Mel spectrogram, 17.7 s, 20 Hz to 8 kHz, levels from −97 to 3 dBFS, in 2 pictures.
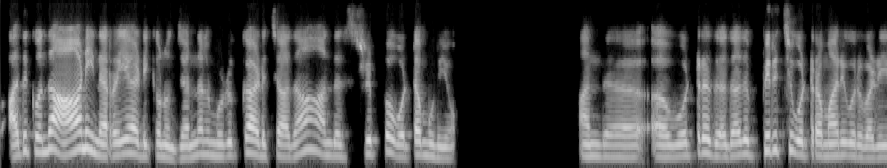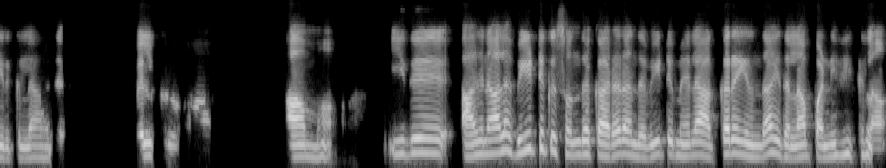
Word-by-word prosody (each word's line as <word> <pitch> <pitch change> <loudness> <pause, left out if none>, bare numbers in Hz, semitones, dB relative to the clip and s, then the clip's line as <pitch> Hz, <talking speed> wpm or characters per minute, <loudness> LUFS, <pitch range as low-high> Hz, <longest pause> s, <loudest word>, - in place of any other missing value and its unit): அதுக்கு 235 -2 0
வந்து 265 +4 +6 0.2
ஆணி 270 0 +7
நெறையா 180 +5 +3
அடிக்கணும். 165 -4 -2
ஜன்னல் 185 +4 -2
முழுக்க 180 +4 -4
அடிச்சா 170 -1 -1
தான் 260 +4 +1
அந்த 180 -1 -4 0.2
ஸ்ட்ரிப்ப 200 +3 -1
ஒட்ட 175 +4 -1
முடியும். 150 -3 -5 1.3
அந்த 170 0 -3 0.5
அ - - +1 0.2
ஒட்றது 180 +2 0
அதாவது 180 +4 +1
பிரிச்சு 250 +1 0
ஒட்ற 185 0 -1
மாரி 180 +1 +1
ஒரு 165 - -3
வழி 150 +1 -2
இருக்குல்ல 145 +1 -7
அது. - - -12 0.8
வெல்க்ரோவா? 170 -2 -4 1.1
ஆமா. 165 0 -3 0.7
இது 215 +2 -1 0.5
அதனால 200 +6 +1 0.2
வீட்டுக்கு 250 0 -1
சொந்தக்காரர், 185 -1 0
அந்த 170 -3 -3
வீட்டு 195 +2 -3
மேல 170 +2 -4 0.2
அக்கறை 200 +5 +1
இருந்தா 165 +3 -1
இதெல்லாம் 165 +1 -1
பண்ணி 160 +3 -1
வைக்கலாம். 190 -8 -4
180 Hz, 130 wpm, -21 LUFS, 165-200 Hz, 1.3 s, ஆணி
